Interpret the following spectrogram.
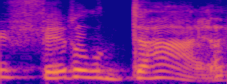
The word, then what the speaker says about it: Fideldye: Fideldye, like a fiddle. Okay, die.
